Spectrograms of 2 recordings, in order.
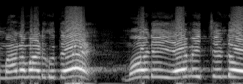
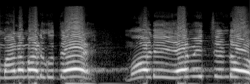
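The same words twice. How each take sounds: The two takes are said the same way.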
